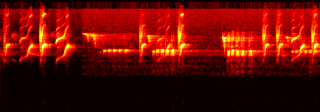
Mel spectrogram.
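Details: High, rapid chirps from a singing tit alternate with thin, drawn-out whistles and short trilled passages, delivered in quick bursts with brief silences between them.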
